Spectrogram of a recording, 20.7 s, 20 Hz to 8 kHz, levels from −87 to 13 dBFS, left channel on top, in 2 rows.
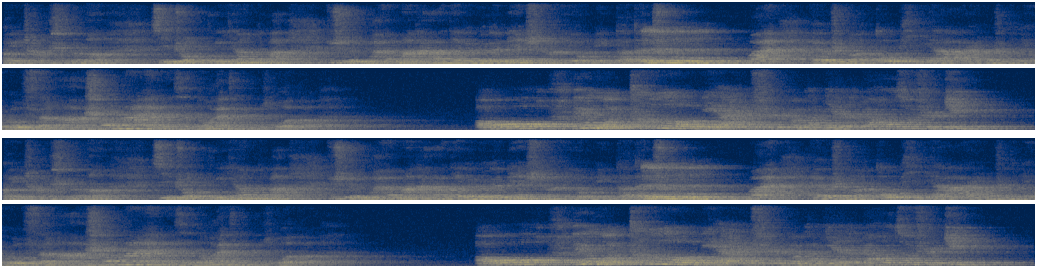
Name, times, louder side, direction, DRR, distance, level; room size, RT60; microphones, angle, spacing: voice 1, 0.0-6.7 7.4-13.6, equal, 75° left, -12 dB, 1.2 m, -30 dB
voice 2, 6.4-7.1 15.1-20.0, equal, 15° right, -13 dB, 0.9 m, -26 dB
2.8 x 2.1 x 2.2 m, 2.3 s
head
